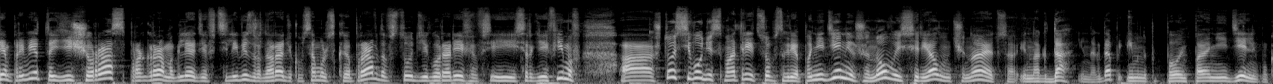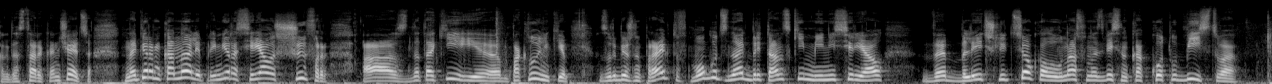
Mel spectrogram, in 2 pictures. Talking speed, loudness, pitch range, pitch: 155 wpm, -17 LUFS, 165-225 Hz, 195 Hz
